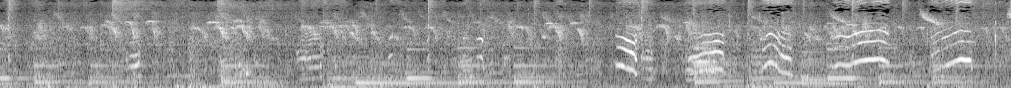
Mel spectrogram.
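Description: Newborn Rottweiler puppies squeaking, many short high squeaks that come more often in the second half, over background music.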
